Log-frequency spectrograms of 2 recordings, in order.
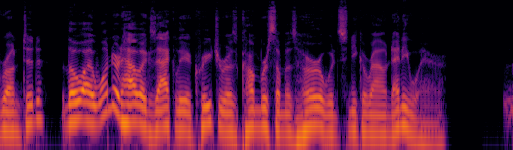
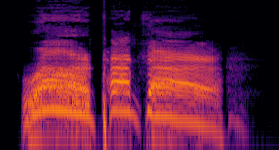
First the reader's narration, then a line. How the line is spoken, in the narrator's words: A deep, husky voice bellowed from off in the distance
